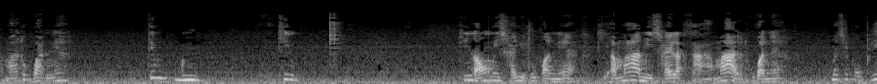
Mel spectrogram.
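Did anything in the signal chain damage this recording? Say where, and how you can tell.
Yes. At the codec stage, the speech is dull and smeared throughout, with nothing above 11.5 kHz. This is likely AAC compression at a low bitrate, around 32 kbps.

At the buffer stage, there are overlapping chunks. Stutters occur at 2.36, 4.88 and 7.41 s, about 2.5 s apart. Each chunk replays roughly 23 ms from the previous one's end.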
